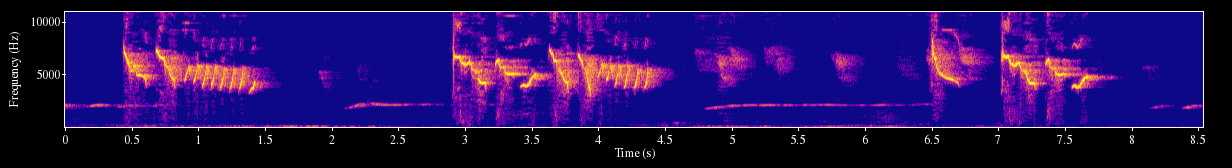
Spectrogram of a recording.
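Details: A white-eye sings briskly, used as lure and training master for lazy singers: several loud bursts of rapid, shrill, rattling twitters, each set apart by a flat, prolonged thin whistle, faint low rumble behind.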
